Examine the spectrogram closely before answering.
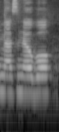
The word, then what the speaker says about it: Mazzanoble: And of course, you've also seen Mike Mearls today, but we're welcoming for the first time to the interviews Mazzanoble. Thank you. Is that pronounced correctly?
